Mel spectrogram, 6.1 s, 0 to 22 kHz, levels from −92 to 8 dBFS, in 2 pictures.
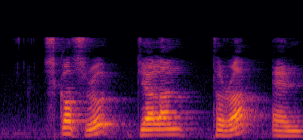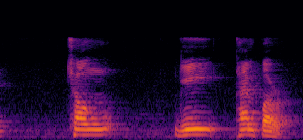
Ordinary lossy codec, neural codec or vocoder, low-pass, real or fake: none; none; 7.2 kHz; real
